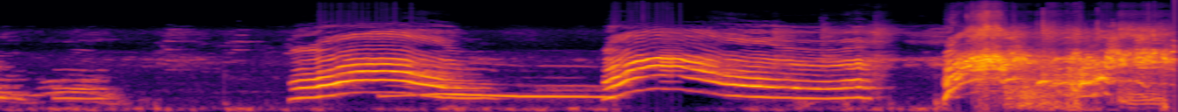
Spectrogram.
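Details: Fight between two cats: two long quavering yowls joined by a low growl, ending in a harsh explosive hiss-scream burst.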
